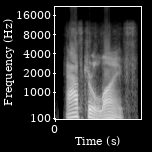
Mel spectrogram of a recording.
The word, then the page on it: afterlife: American English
